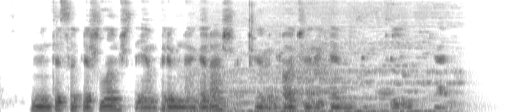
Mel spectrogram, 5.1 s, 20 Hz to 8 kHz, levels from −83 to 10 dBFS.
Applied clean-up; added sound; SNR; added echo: classical method WPE with log-MMSE.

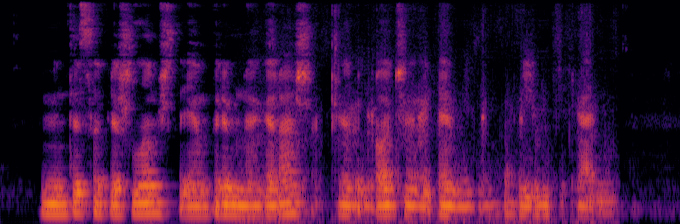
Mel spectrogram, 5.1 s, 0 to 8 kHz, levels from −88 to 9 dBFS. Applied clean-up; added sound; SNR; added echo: neural separator model SepFormer DNS4.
